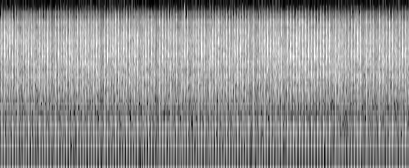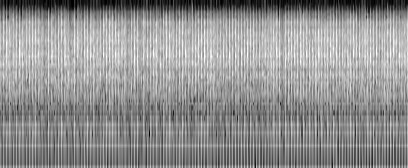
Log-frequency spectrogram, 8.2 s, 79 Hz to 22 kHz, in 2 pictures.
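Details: 1952 Caterpillar D2 crawler, main diesel running after being started by the revived pony engine. Steering clutches are still frozen. Steady, deep diesel chug with evenly spaced firing beats and no knocks or misfires; normal running.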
